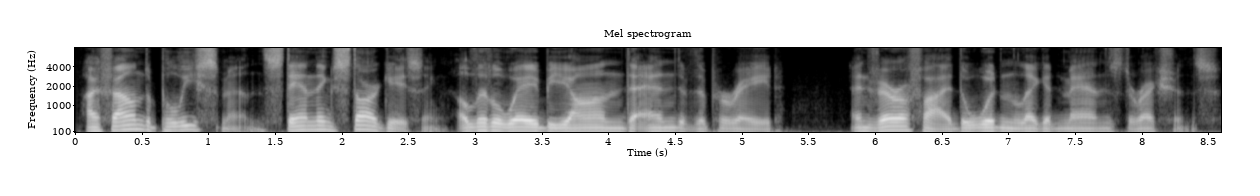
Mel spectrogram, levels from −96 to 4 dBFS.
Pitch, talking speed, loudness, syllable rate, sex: 105 Hz, 160 wpm, -17 LUFS, 4.7 syllables/s, male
